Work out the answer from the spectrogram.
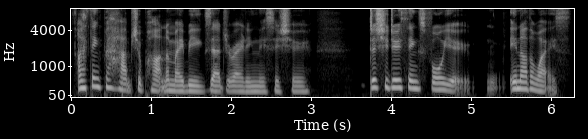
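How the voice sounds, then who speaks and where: A woman playing a calm, firm relationship advice doctor hosting a radio call-in drama, measured and probing. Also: low-pitched, dry recording, studio quality.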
